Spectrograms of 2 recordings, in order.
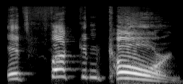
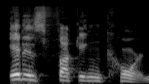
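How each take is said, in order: First: "It's fucking corn" slow, loud, higher, drawn out; Nebraska anger drawl. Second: Said in the usual way. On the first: Shown as a demonstration. Streamer showing the right way, loud angry drawl. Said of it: "there you go". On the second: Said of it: "Not, he said".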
